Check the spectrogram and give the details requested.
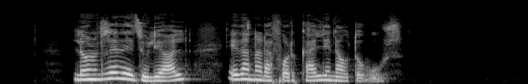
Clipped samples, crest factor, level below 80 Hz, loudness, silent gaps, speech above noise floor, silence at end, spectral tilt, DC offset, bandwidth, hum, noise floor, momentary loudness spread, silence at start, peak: under 0.1%; 14 dB; -52 dBFS; -15 LUFS; none; 57 dB; 1.3 s; -6 dB/octave; under 0.1%; 11 kHz; none; -72 dBFS; 14 LU; 0.75 s; -2 dBFS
